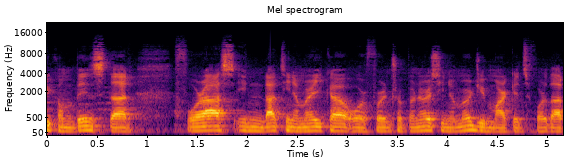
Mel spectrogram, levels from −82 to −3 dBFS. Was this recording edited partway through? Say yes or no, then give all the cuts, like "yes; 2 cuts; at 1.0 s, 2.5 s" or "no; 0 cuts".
yes; 1 cut; at 1.3 s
